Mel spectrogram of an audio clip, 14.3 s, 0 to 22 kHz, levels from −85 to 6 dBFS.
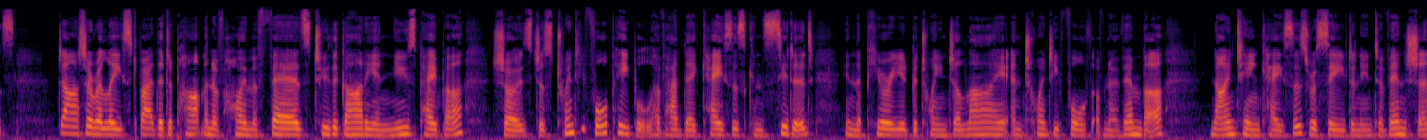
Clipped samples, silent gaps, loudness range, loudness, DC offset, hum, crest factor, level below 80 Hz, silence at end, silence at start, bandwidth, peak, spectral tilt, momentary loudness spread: under 0.1%; none; 3 LU; -28 LUFS; under 0.1%; none; 18 dB; -56 dBFS; 0 s; 0.05 s; 16.5 kHz; -10 dBFS; -4 dB/octave; 8 LU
